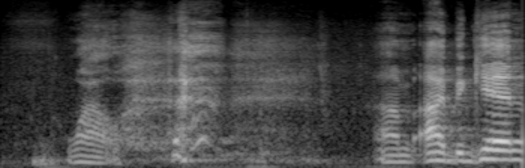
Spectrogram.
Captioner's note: laughs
